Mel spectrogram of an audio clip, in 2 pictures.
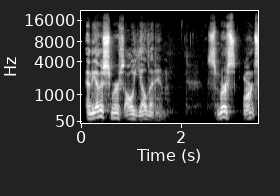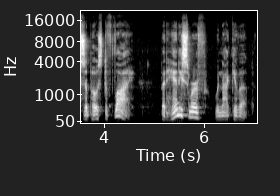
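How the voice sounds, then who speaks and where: A man reading a children's storybook aloud in an expressive, emphatic way. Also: medium pitch, breathy edge. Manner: animated, emphatic, dramatizing story moments. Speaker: storybook reader.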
